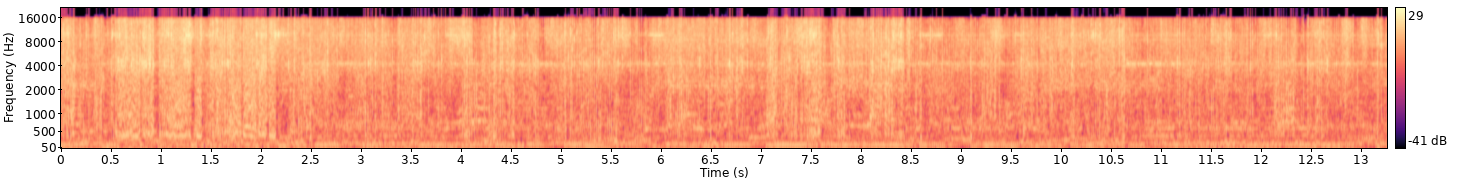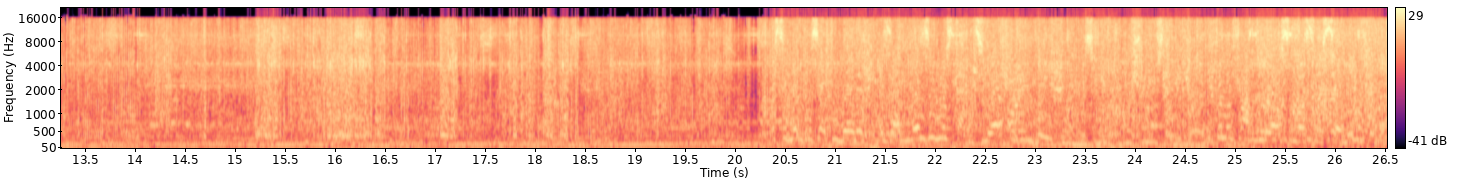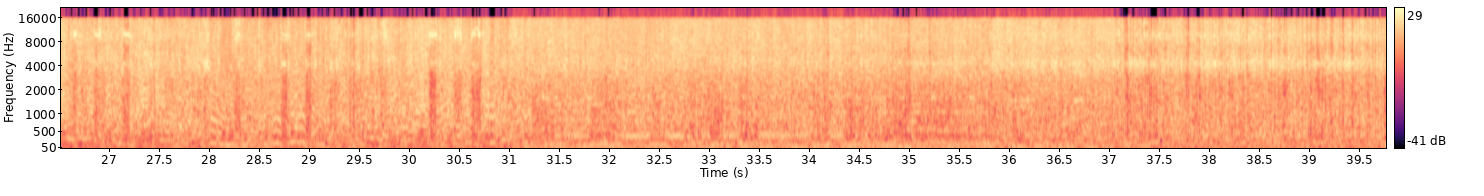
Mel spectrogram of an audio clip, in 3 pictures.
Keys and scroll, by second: 26.4 Page_Down, 36.9 Page_Down.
